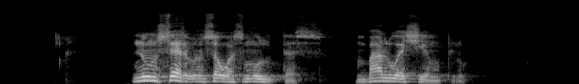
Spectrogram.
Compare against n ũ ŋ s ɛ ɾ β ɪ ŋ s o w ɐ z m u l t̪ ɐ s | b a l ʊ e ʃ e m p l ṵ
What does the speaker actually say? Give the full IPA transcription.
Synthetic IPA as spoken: n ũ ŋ s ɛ ɾ β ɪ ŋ s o w ɐ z m u l t̪ ɐ s | b a l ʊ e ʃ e m p l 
